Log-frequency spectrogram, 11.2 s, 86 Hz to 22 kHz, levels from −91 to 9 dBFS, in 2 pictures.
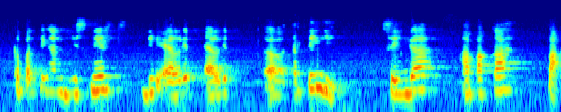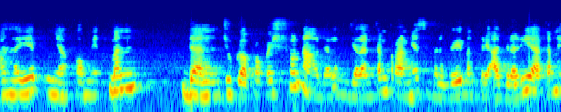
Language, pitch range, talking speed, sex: Indonesian, 200-260 Hz, 120 wpm, female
